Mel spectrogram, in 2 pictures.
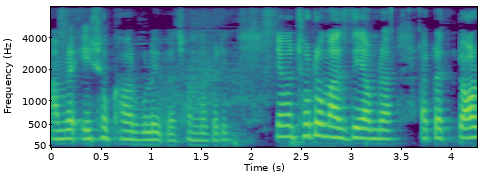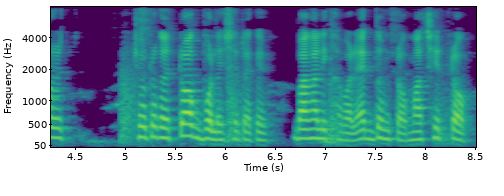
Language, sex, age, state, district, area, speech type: Bengali, female, 45-60, West Bengal, Alipurduar, rural, spontaneous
